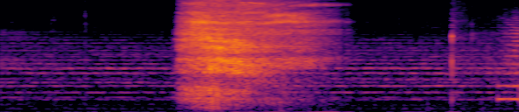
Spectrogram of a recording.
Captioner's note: Jamie sighs; dramatic music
